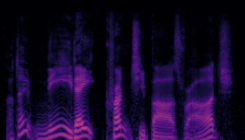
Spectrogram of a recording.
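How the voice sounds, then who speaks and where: A man's voice: medium pitch, wildly swooping pitch, unhurried, no room sound. A man voicing a nervous young schoolgirl who stammers and hesitates, in a dry recording. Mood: nervous girlish.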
